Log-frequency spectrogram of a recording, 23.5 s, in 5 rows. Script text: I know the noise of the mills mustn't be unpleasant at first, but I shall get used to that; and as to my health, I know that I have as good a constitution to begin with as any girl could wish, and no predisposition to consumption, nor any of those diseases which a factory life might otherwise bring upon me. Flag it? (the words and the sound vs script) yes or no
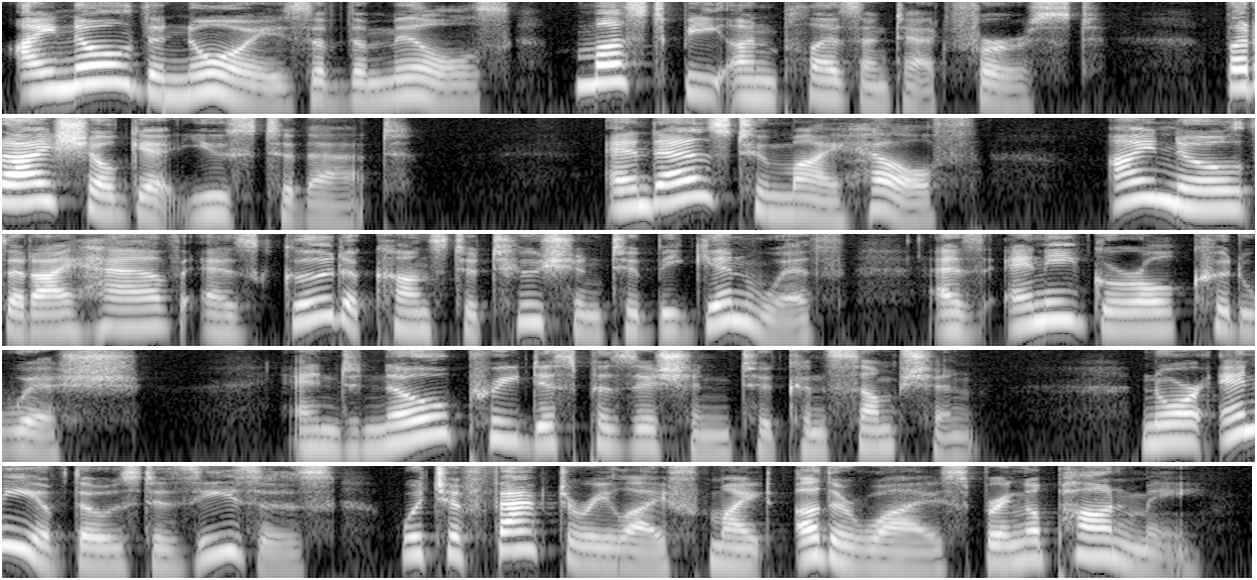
yes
